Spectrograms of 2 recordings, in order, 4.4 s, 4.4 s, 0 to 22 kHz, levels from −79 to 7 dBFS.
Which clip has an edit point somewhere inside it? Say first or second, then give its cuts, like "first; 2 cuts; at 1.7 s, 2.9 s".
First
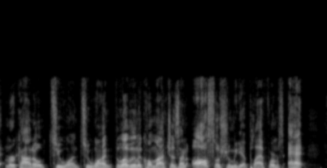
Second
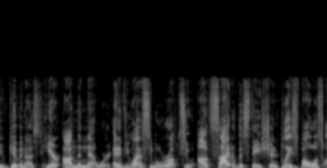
second; 1 cut; at 1.4 s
